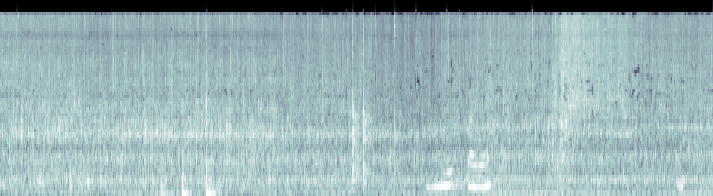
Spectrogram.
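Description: Raw chicken pieces in barbecue-sauce marinade frying in a nonstick pan: a steady sizzle with a few soft knocks. The sizzle swells briefly about eight and a half seconds in.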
